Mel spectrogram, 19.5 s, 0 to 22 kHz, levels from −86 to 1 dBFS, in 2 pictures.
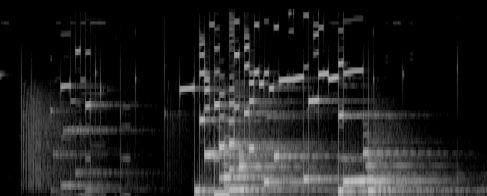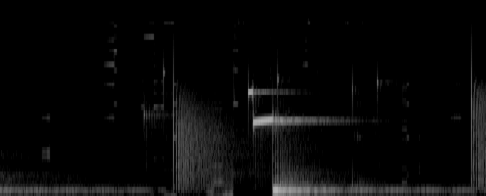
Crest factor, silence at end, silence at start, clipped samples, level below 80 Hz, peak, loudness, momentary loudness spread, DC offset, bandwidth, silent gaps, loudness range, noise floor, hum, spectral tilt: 18 dB; 3.2 s; 0.7 s; under 0.1%; -46 dBFS; -12 dBFS; -25 LUFS; 27 LU; under 0.1%; 16 kHz; none; 15 LU; -73 dBFS; none; -3 dB/octave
